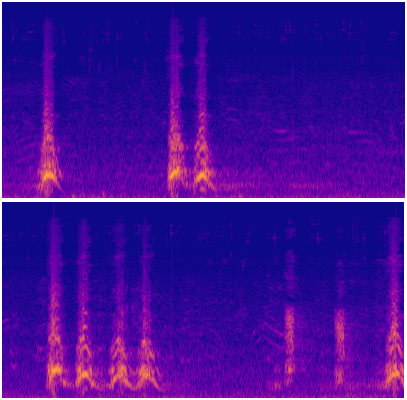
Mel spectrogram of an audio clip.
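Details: Single sharp barks from a dog playing in a Brooklyn dog park, spaced irregularly: one, then a pair, then a run of four, followed by softer yaps, with a hushed background.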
